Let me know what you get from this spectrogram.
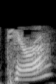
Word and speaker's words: Tara: my name again is Tara, Tara. – T-A-R-A.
